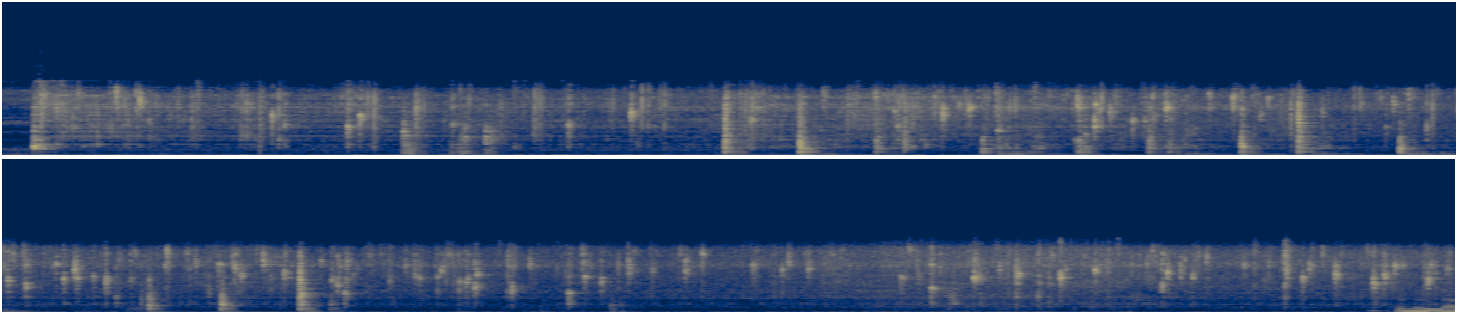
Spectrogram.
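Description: Garlic dropped into a hot pan of cooking oil sizzles and crackles steadily, with sharp pops and stirring clatter scattered across the frying hiss.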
